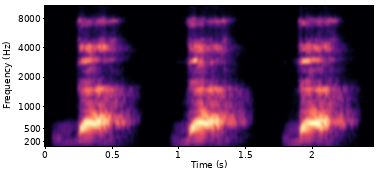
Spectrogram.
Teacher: dal ini keluarnya dari ujung lidah dan gigi seri atas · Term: huruf dal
